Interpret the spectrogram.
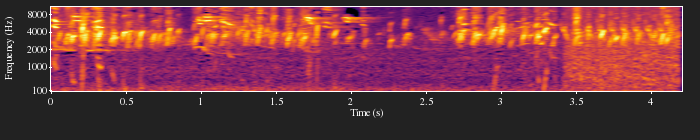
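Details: Goldfinch song meant to spur other birds to sing: bursts of high, jingling twitters and chirps separated by short quieter pauses, with a faint low hum beneath.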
